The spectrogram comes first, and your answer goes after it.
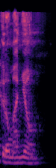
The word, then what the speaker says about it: Cromagnon: tenemos al hombre de Cromañón el hombre de Cromañón, se escribe Cromagnon que es nuestro antepasado Ese sí es nuestro eslabón, pero no perdido.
